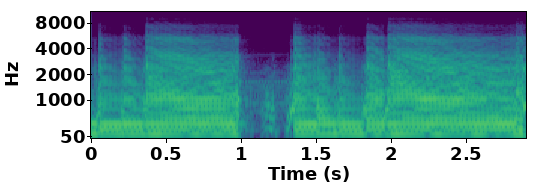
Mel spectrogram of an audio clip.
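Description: Distorted electric guitar playing a riff, loud, thick chugging notes in a quick rhythmic pattern with one brief gap, and no voices.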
